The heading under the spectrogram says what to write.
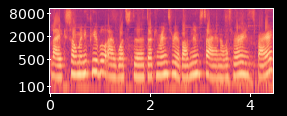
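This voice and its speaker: Over music in the background, a woman with a Danish accent speaks at a medium pitch and a fairly quick pace, with hardly any pauses. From Denmark. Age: 20s. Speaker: mountaineering client. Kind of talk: interview testimony.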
